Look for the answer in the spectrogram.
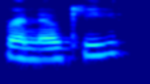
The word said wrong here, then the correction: Roanoke: I think it's Roanoke. – Roanoke.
